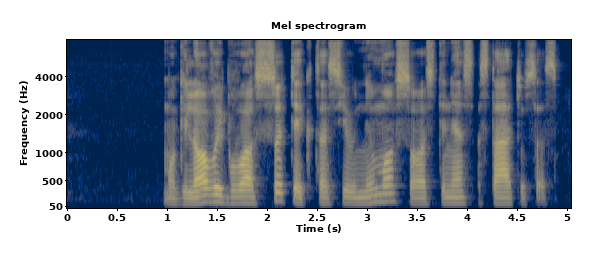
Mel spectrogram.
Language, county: Lithuanian, Kaunas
